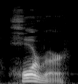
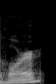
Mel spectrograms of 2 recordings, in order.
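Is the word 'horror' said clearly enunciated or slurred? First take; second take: enunciated; slurred. First: It is clearly said with two syllables. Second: It is slurred and sounds like one syllable. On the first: The speaker calls it right. "I have to enunciate" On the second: The speaker calls it wrong.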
